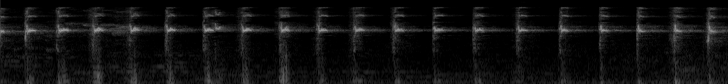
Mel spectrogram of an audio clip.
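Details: Fighter lovebird masteran for training lovebirds. A regular series of bright, piercing chirps, about four or five per second, each note short and clipped at one high pitch.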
